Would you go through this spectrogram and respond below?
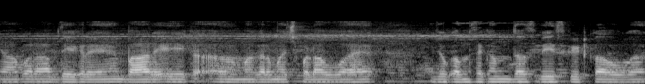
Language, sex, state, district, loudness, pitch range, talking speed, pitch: Hindi, male, Haryana, Rohtak, -20 LUFS, 115-120 Hz, 205 wpm, 120 Hz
